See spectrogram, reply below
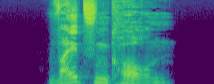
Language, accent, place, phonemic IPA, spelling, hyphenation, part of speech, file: German, Germany, Berlin, /ˈvaɪ̯t͡sn̩ˌkɔʁn/, Weizenkorn, Wei‧zen‧korn, noun, De-Weizenkorn.ogg
- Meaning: wheat grain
